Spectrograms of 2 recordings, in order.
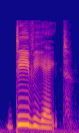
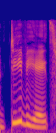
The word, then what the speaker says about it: deviate: When it is used as a verb, it's pronounced deviate. When it's used as a noun or an adjective, it's pronounced deviate.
